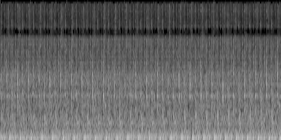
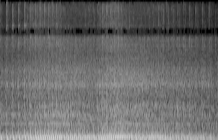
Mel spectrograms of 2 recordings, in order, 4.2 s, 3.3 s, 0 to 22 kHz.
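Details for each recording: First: 1972 BMW R75/5 with Bing 32mm carbs during idle-drop tuning: a very slow, lumpy idle about two pulses per second, near stalling, as the mixture screw is backed out; turning it in an eighth turn brings the idle back up. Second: 1972 BMW R75/5 airhead twin with Bing 32mm carburetors, engine a little cool, idling at 930 rpm with vacuum balanced 59 and 59 during carb sync: low, even thumping idle with no misses or clatter; healthy, balanced idle.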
